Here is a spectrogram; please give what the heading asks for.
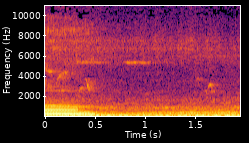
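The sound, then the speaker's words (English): Faint insects chirp outdoors on a back deck, a thin, high buzzing over a low, steady background hum. “Got a lot of bugs out here right now.”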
